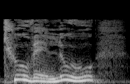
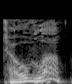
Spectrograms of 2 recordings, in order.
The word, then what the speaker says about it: Tove Lo: Incidentally, she says back home in Sweden, her name would be pronounced Tove Lo, but since we're not in Sweden, you can just call her Tove Lo.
